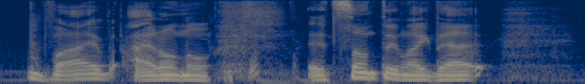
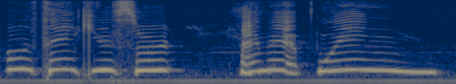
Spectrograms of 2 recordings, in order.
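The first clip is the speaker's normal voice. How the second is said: much higher, slow, squeaky; mock kid voice. Mocking a polite kid who calls him sir, high squeak. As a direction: parody the formal kid, drawn out.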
